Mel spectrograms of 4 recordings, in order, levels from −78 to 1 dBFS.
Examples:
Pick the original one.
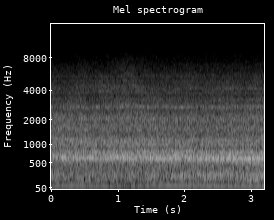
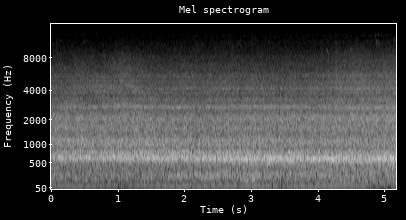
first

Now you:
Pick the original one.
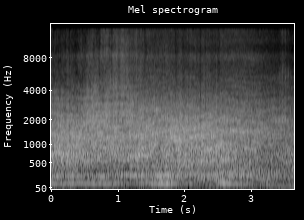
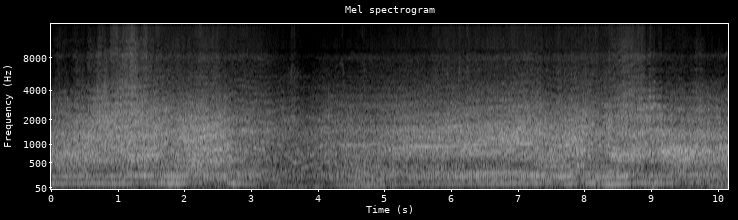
second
